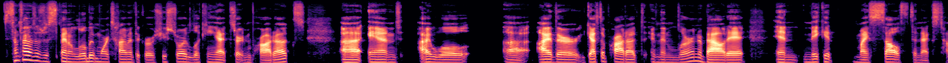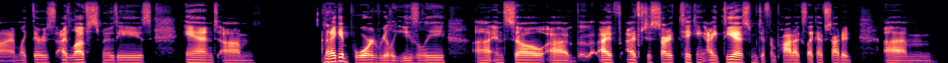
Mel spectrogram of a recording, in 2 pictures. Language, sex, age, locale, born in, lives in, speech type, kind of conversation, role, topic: English, male, 35-39, en-US, United States, United States, conversation, unstructured, none, Which healthy comfort foods do you reach for, and what memories and rituals make them special?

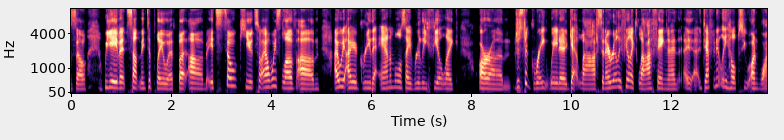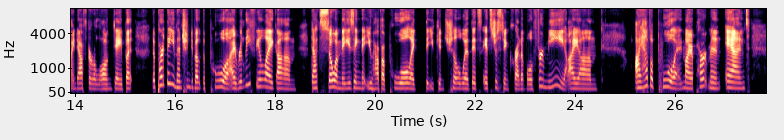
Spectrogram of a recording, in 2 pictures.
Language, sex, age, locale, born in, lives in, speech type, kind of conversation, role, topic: English, female, 20-24, en-CA, Canada, Canada, conversation, unstructured, none, What small rituals help you unwind after a busy day, and how did you discover them?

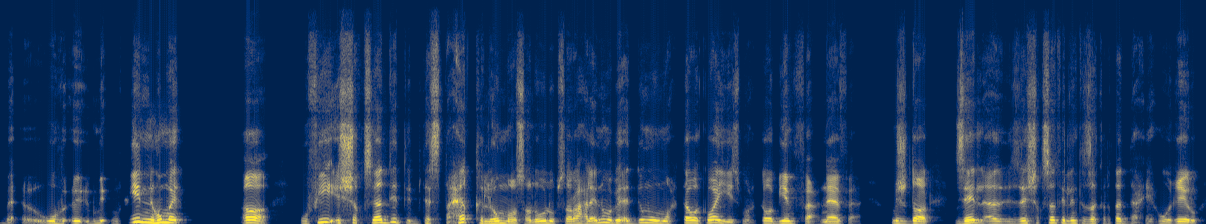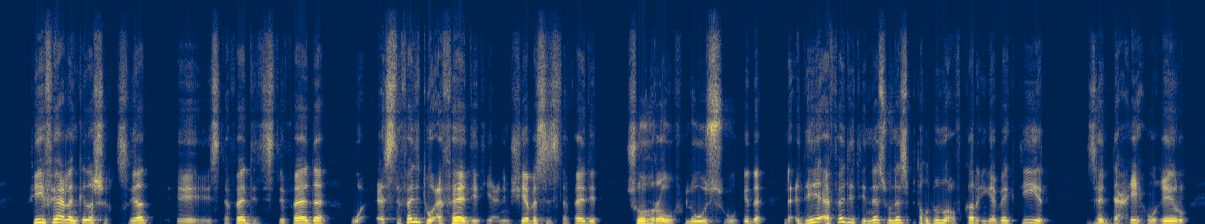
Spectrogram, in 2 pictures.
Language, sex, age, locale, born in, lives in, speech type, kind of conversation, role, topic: Arabic, male, 50-54, ar-EG, Egypt, Egypt, conversation, podcast, guest, بتحس إن السوشيال ميديا بتغيّر صورتك عن نفسك؟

